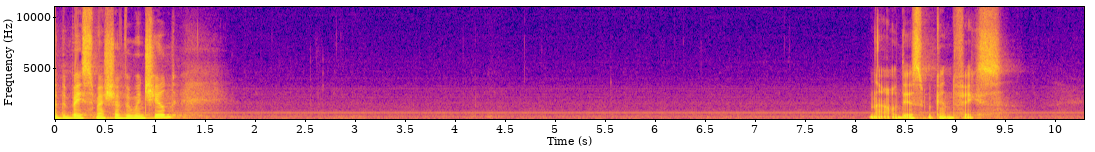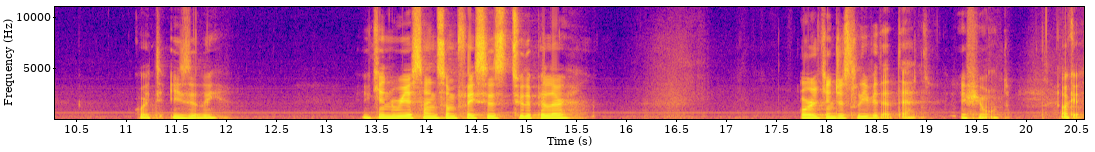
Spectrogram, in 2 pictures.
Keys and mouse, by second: 0.6 a, 0.8-1.3 drag, 1.5 Tab, 2.5-3.1 drag, 3.6 drag, 4.5 Tab, 4.7 drag, 4.9 z, 5.1 a, 6.7 z, 7.3 Tab, 7.6 Tab, 8.1 ctrl+r, 10.8 Tab, 11.2 alt+a, 11.8 drag, 12.3 ctrl+z, 12.5 ctrl+z, 13.1 ctrl+z, 13.4 Tab, 14.0 alt+a, 14.5 drag, 15.4 shift+middle drag, 15.7 Tab, 15.9 middle click, 17.1 shift+middle click, 17.3 middle click, 17.8 Tab, 18.0 middle click, 19.5 click, 20.1 shift+d.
